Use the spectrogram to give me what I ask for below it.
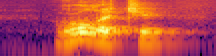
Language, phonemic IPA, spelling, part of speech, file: Dutch, /ˈrɔləcə/, rolletje, noun, Nl-rolletje.ogg
- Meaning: diminutive of rol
